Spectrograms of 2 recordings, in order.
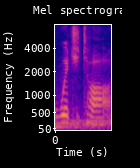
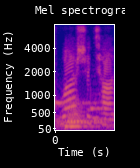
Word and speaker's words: Ouachita: university back in texas everybody pronounces it wichita but really it's ouachita washington how would you pronounce it it's washita baptist university get it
